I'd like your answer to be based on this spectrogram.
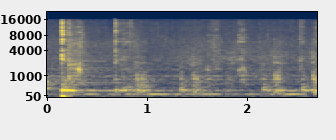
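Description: Mixed vegetables with Kashmiri chili powder being sautéed in a pan for a Bengali mustard chhanchra, a quiet low sizzle with a few sharp spoon knocks and soft rhythmic stirring scrapes, close by.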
